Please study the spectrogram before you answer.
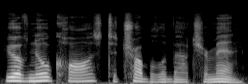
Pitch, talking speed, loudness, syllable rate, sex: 135 Hz, 220 wpm, -20 LUFS, 5.2 syllables/s, male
